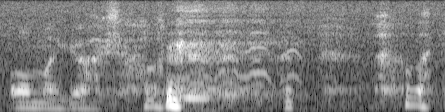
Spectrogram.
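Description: A man's voice: mid-range voice, takes it slowly. A bowhunter talking outdoors in breathless, awed bursts, repeating his exclamations. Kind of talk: excited field chatter. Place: outdoors in open country. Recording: loud music over the voice.

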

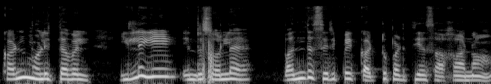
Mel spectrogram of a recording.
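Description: Woman narrator reading a novel, fairly high and mellow voice; dull, dry recording. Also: normal speed, no echo.

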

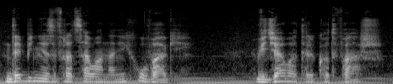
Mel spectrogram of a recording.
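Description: A man narrating a short horror story as an audiobook reader, in a measured, suspenseful storytelling manner. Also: mid-range voice, fairly bright tone. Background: faint background music.

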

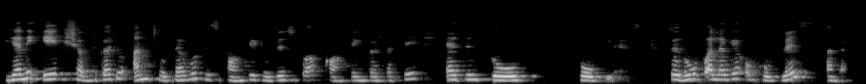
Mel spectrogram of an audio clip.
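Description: A woman English teacher giving a lecture, explaining in Hindi and reading English lines out slowly. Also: mid-range voice, mellow, dull audio. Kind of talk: classroom lecture.

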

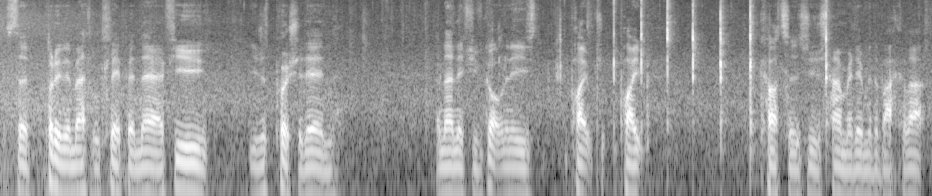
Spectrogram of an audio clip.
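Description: This DIY vlogger, a man in his thirties with a cold-clogged nose, speaks in a low, level voice at a slightly fast clip. He gives a casual how-to walkthrough while working under an outdoor shelter during rain. A lapel mic picks him up over soft rainfall.

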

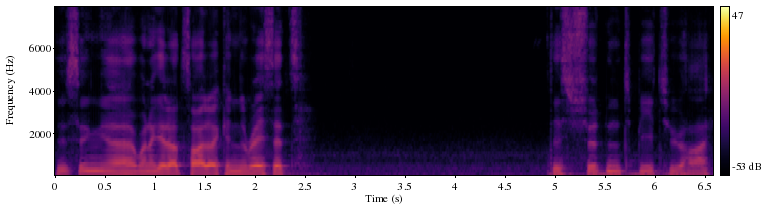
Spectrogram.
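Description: Taking it slowly, a car DIY vlogger in his thirties offers hesitant, casual hands-on commentary while working in a garage workshop and in the back of a car. His mid-range voice barely shifts in pitch and is a little mellow, clear and resonant.

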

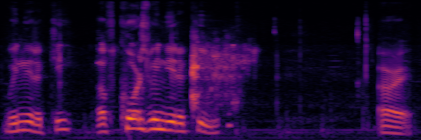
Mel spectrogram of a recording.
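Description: A man's voice: on the high side, lively intonation, unhurried, dull audio, background noise. A young man casually commentating a horror game with a friend, as a scared, jumpy streamer who exclaims a lot.

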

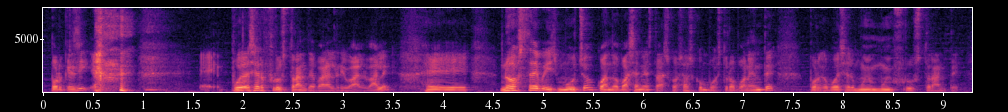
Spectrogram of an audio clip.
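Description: A man with a fairly bright, mid-range voice and a breathy edge eagerly breaks down tabletop wargame rules to camera. He chuckles often and peppers his explanations with "eh" and "vale," and the sound is like a webcam at a desk in a small room.

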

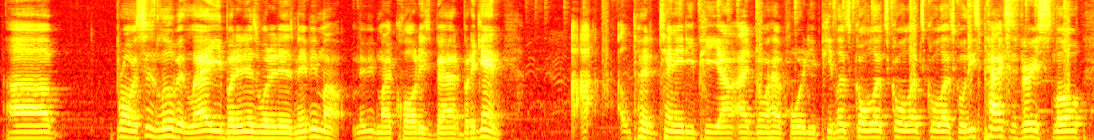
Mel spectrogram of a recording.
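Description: A YouTube gaming creator in his late teens rambles casually while reacting to a pack opening, packed with slang and filler words. His medium-pitched, steady, slightly mellow voice moves a little fast and is wearing thin as he loses it.

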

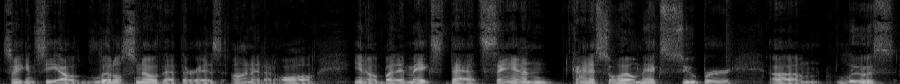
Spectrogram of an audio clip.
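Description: A young man casually narrating his homestead work outdoors, rambling and eager, with lots of "you know" fillers. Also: sits low. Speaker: homesteader vlogger.

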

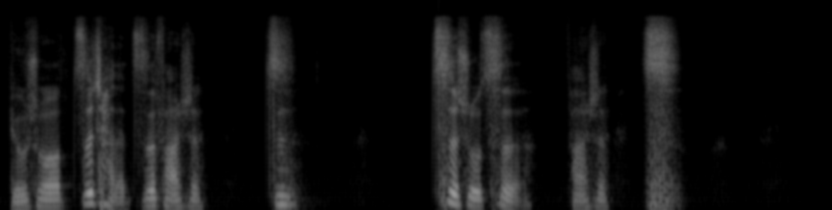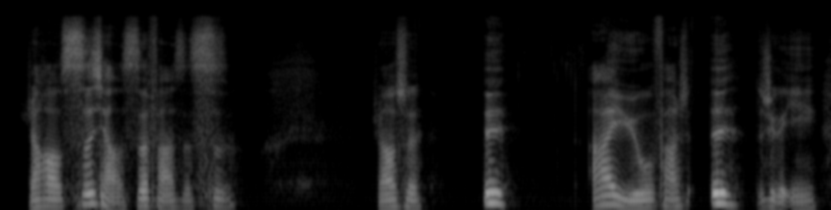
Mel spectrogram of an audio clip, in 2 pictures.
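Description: A man teaching dialect pronunciation, speaking slowly with frequent pauses and filler sounds. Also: mid-range voice, animated, no echo, clean studio sound. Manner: slow, halting, many filler sounds. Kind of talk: pronunciation lesson.

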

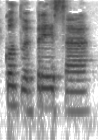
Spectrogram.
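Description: Woman, guest, reflective spiritual talk, slow, lowish voice, off-mic. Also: level tone, far from the mic. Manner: measured, adds questioning tags after each point. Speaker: interview guest.

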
